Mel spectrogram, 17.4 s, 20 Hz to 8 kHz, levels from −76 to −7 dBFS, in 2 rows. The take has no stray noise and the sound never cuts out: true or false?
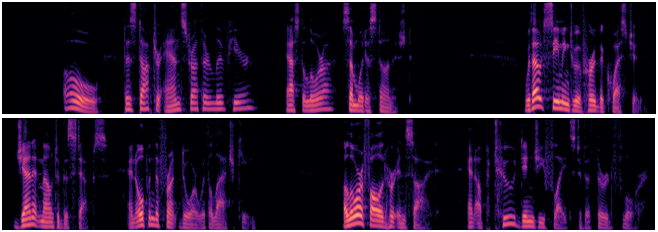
true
